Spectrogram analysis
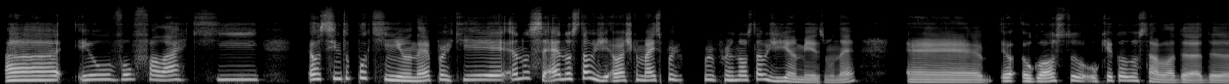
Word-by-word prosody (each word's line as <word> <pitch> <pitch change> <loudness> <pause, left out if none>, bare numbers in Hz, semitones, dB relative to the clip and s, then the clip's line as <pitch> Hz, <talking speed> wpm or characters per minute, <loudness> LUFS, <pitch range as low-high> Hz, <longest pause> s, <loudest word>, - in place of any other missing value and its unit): Ah, 195 +2 +6 0.2
eu 225 +2 0
vou 225 +2 -2
falar 215 -2 0
que 220 0 -5 0.5
eu 235 +2 +4
sinto 270 +2 -1
um - - -14
pouquinho, 220 - +1
né, 170 +4 +3
porque 215 +1 +1
eu 240 - +1
não 290 +2 -2
se 285 - 0
é 210 +3 +4
nostalgi 250 -5 +2
eu 170 - +2
acho 185 0 +1
que - - -5
mais 195 0 +2
por 210 +1 -5 0.2
por 220 -1 -2
por 205 0 -1
nostalgia 200 - 0
mesmo, 105 -2 -4
né? 110 +4 -4 0.5
Eh, 110 -2 0 0.2
eu 160 +1 +1
eu 145 -2 +2
gosto 165 +5 +1
o - - -3
que 185 - -2
que 175 - -3
eu 180 - +2
gostava 130 -12 -2
da 100 -2 -1
da 100 +2 -5
195 Hz, 180 wpm, -24 LUFS, 150-220 Hz, 0.5 s, Ah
